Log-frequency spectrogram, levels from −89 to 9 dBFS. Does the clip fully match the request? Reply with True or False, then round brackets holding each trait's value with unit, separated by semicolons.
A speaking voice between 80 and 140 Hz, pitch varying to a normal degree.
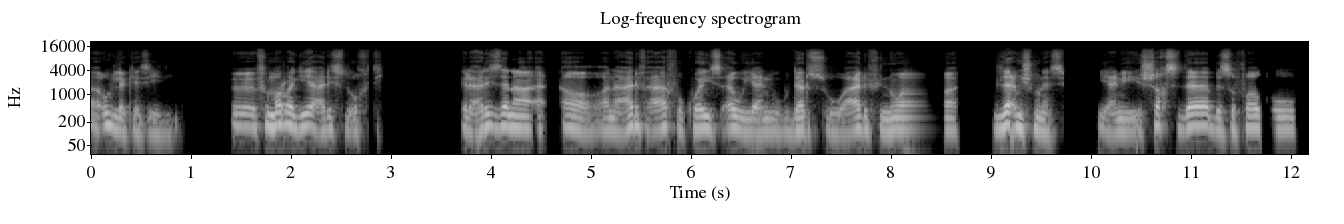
True (135 Hz; 4.0 semitones)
